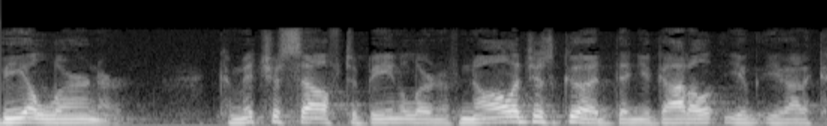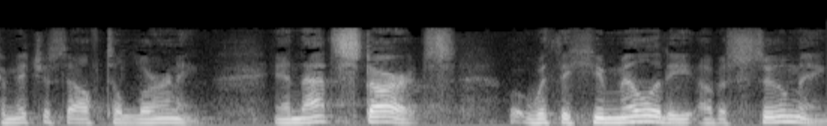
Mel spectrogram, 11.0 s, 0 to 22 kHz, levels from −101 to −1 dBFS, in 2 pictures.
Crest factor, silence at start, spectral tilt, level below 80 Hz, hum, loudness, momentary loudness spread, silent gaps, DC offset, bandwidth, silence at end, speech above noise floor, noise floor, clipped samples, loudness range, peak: 18 dB; 0 s; -7.5 dB/octave; -60 dBFS; none; -22 LUFS; 12 LU; none; 0.4%; 8.6 kHz; 0 s; 33 dB; -55 dBFS; under 0.1%; 4 LU; -4 dBFS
